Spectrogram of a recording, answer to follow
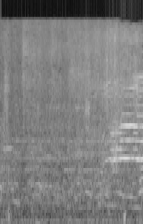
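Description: Chatter of a crowded pedestrian street, with a loud, high-pitched drawn-out cry near the end whose pitch rises slightly and falls.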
